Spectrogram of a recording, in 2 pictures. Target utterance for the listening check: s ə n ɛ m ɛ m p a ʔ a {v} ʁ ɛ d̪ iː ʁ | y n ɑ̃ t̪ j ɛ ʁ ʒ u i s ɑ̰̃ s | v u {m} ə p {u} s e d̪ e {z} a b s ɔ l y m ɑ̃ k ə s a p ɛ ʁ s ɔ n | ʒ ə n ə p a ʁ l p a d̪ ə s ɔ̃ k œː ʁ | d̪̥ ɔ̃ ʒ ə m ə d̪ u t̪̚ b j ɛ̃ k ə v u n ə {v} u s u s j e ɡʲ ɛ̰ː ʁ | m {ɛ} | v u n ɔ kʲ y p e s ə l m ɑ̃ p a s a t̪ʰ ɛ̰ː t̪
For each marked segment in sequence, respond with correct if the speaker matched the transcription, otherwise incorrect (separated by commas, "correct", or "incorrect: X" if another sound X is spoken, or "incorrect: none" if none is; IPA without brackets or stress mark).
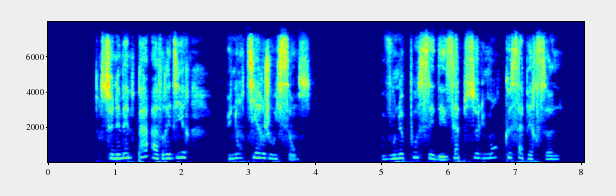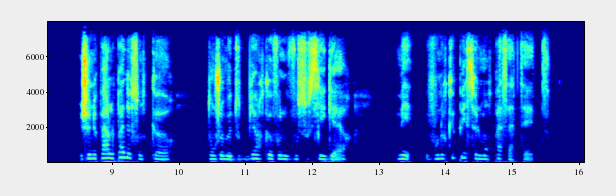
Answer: correct, incorrect: n, incorrect: ɔ, correct, correct, correct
